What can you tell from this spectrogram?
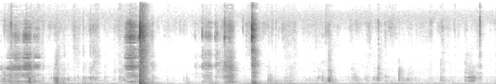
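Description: Leather glove lace being threaded and pulled through the lacing holes of a baseball glove's web: scattered short rustles and scrapes of leather on leather, the loudest about two seconds in.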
